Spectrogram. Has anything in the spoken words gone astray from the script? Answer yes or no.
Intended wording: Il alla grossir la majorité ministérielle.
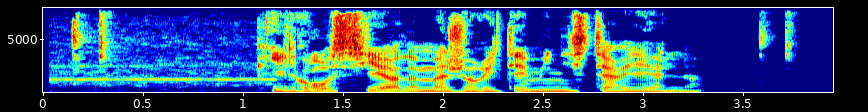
yes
